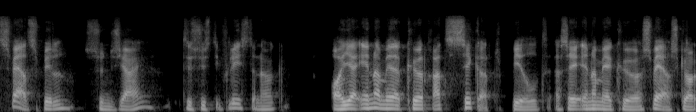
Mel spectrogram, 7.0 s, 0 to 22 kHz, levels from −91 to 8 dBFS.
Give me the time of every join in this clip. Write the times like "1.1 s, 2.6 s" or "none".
none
